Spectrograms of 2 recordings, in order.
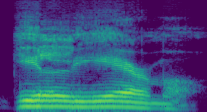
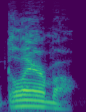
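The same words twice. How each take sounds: First: Each syllable is said slowly and carefully. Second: It is said with an English pronunciation. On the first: "I slow down and get every syllable" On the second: "if I was anglicizing it"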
